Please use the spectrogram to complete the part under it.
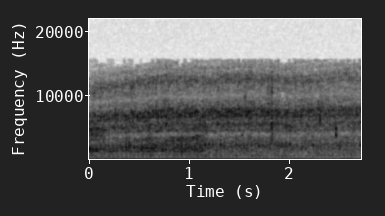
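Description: A tractor engine idles in Farming Simulator 19, a steady low drone with a constant hum that runs unbroken and fairly faint throughout, with no talk over it.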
